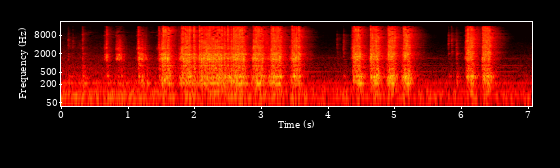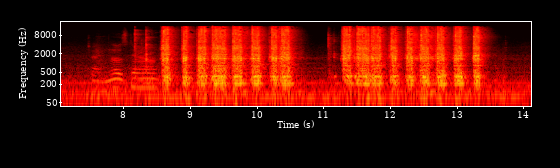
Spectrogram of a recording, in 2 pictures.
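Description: An electric impact driver rattles and whirs in short bursts.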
